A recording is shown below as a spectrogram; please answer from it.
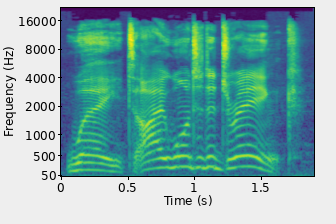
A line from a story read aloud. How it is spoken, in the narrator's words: Tama shouted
